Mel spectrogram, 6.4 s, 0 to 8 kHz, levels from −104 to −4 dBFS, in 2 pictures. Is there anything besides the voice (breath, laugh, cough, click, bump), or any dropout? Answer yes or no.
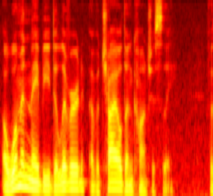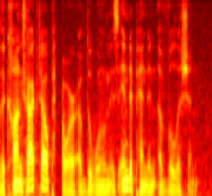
yes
